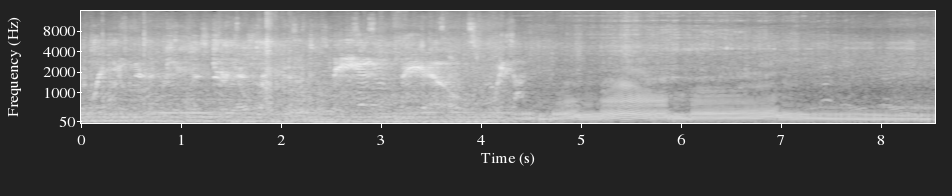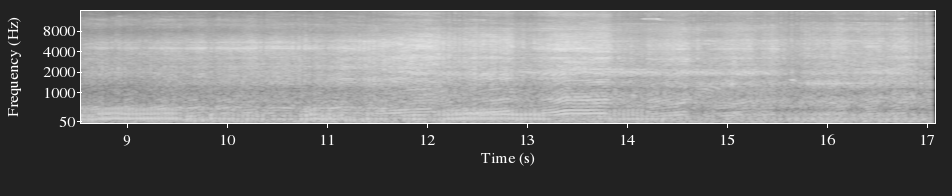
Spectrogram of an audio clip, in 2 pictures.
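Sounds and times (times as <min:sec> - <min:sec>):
atv engine revving: 0:00.0 - 0:17.0.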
